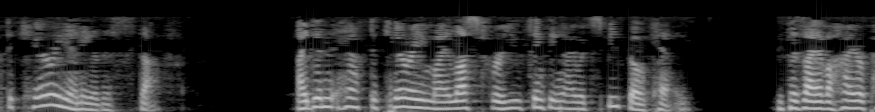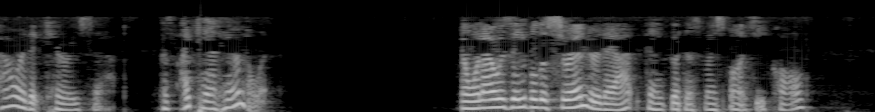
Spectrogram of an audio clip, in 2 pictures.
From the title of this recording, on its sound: 2001 Unity Conference - Lunch Speaker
